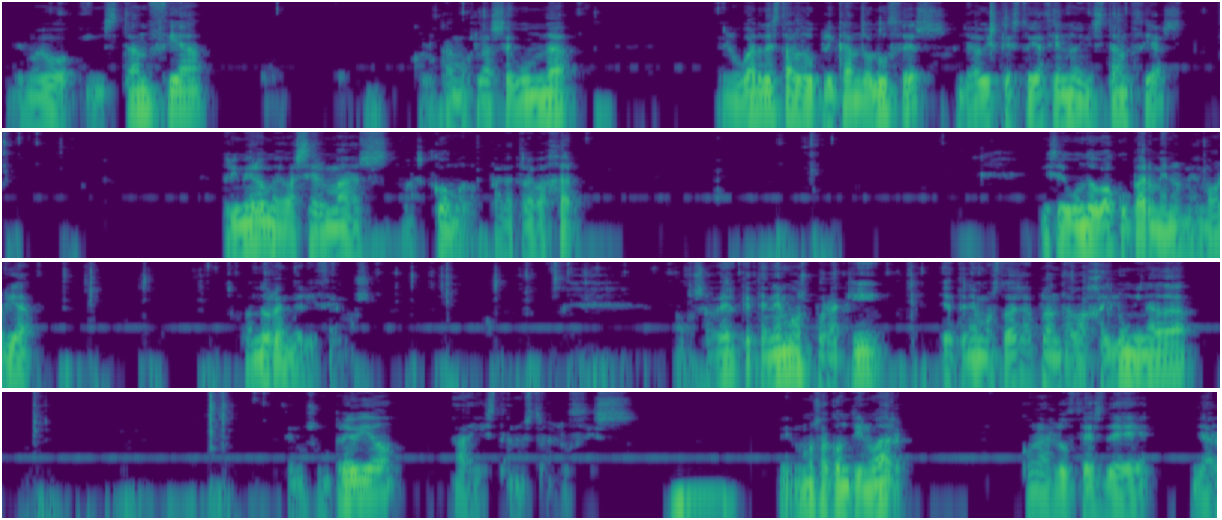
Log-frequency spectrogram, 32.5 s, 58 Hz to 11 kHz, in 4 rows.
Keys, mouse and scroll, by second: 1.2 w, 3.6 ctrl+alt+click, 6.9 space, 7.4 ctrl+alt+click, 7.7 shift+click, 8.5 ctrl+click, 11.5 w, 13.9 ctrl+alt+click, 16.5 ctrl+alt+click, 17.1 ctrl+space, 17.9 ctrl+alt+click, 18.2 ctrl+alt+click, 18.3 ctrl+alt+double click, 18.9 alt+click, 19.5 ctrl+space, 20.2 alt+shift+click, 20.5 ctrl+alt+click, 20.9 ctrl+alt+click, 21.0 ctrl+alt+double click, 21.2 alt+shift+click, 21.6 alt+click, 22.2 ctrl+alt+click, 22.6 alt+shift+click, 23.2 alt+click, 24.8 F8, 26.0 space.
